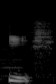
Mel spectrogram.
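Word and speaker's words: quiche: something making spinach bacon quick right now is that how you pronounce it quick wish I don't know cheese onion oh that sounds so good kich oh kich okay that's interesting goes to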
